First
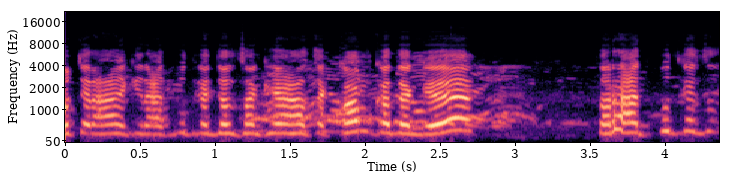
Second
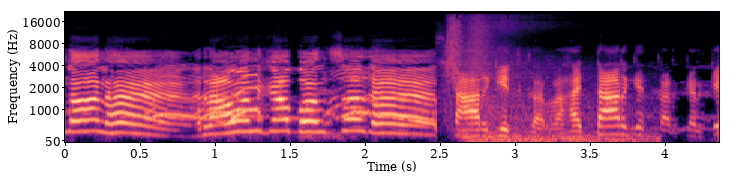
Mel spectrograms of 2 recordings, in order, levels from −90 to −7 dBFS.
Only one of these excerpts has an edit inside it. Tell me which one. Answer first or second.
second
